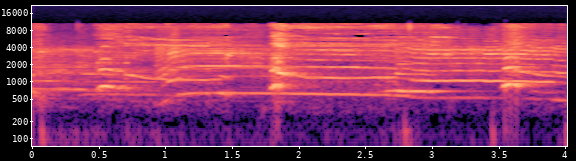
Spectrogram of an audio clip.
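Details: Pet Doberman straining hard to howl; one long, continuous, wavering howl whose pitch slides up and down with rich harmonics, broken by a few brief clicks.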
